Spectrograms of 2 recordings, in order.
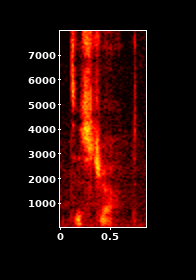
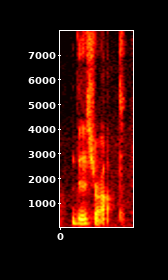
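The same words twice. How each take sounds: First: Whispered. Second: Said in the usual way. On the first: Acted. Telling viewers about her breakup, whispering the word "Distraught". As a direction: breathe "Distraught" as a soft unvoiced whisper.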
